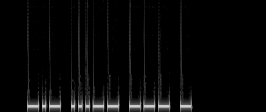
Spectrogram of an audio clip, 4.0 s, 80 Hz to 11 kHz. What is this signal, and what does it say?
Morse code, heard as a keyed tone, about 22 wpm, 700 Hz. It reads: K3OT
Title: USA Call Signs - 4 Characters - 22wpm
